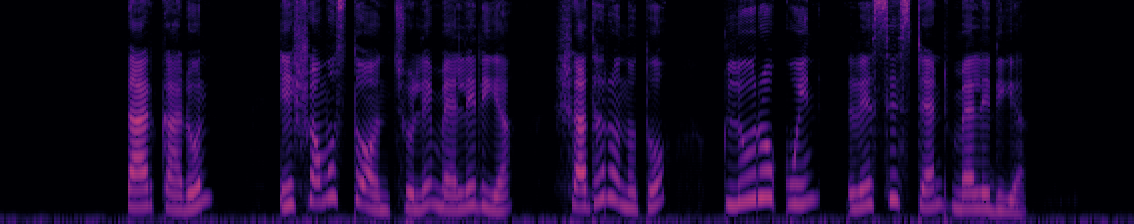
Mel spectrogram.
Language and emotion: Bengali, neutral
